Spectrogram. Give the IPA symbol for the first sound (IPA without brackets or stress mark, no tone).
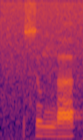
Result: s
